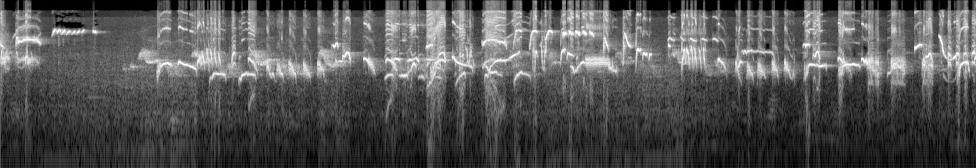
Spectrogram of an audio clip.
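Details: Long, unbroken ngeplong song of orange-headed thrush, meant to stimulate other birds into singing: many quick clicks and chattering notes woven through repeated downslurred whistles, with a thin sustained tone near the start.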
